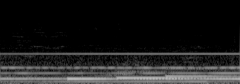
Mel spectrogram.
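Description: Background music: slow ambient score of sustained, ringing notes over a steady high tone, the lower notes moving to new pitches a few times.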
